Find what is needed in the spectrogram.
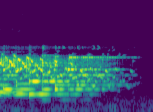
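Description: Short sparkly chime jingle of a logo sting: a rapid cascade of high bell-like notes over a few held tones that step in pitch, fading out near the end.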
